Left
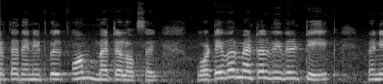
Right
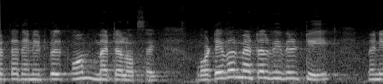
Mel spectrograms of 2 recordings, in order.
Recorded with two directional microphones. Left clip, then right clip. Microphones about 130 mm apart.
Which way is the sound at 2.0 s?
55° left (ahead or behind).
